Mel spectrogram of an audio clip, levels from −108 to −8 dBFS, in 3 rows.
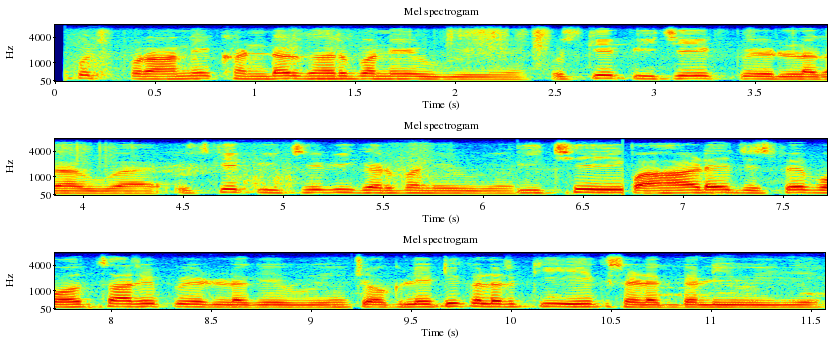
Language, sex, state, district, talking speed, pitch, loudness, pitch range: Hindi, male, Uttar Pradesh, Ghazipur, 210 wpm, 140 Hz, -20 LUFS, 125-155 Hz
